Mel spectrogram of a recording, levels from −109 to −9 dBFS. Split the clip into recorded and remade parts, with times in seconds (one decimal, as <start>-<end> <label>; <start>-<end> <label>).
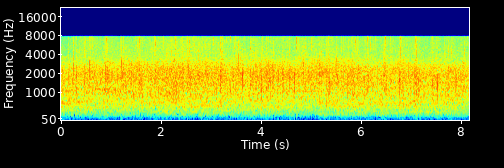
0.0-8.2 recorded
